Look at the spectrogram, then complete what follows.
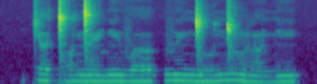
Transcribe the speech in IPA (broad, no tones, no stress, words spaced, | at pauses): cə ɡ͡ǀɔŋ͡ǀɛ̃ʎĩvɤ | vĩŋ͡ǀu ŋ͡ǀũ lɔ̃ɲĩ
